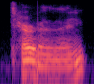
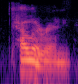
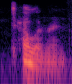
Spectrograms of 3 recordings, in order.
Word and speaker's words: Telerin: B terarian. Cindarian. And B. And let me amend. Let me amend. B is pronounced Telerin. Telerin.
